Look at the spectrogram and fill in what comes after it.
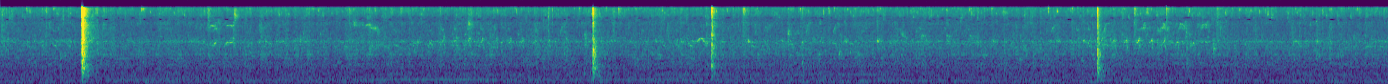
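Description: Soft rain on a tin roof: a steady hiss of falling drops. Four louder single drips strike sharply, about a second in, twice near the middle and once near the end.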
